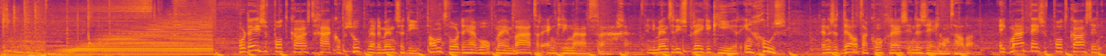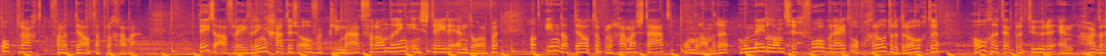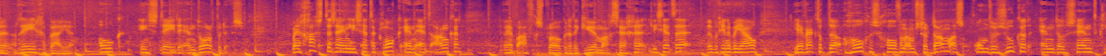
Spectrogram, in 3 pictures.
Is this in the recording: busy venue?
yes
